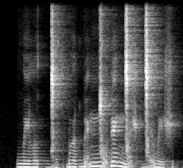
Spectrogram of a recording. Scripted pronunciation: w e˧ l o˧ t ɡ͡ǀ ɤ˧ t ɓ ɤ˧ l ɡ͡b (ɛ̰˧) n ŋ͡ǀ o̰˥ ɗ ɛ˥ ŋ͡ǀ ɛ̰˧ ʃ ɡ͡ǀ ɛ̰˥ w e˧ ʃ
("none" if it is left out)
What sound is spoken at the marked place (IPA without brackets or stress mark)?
ɛ̰˥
